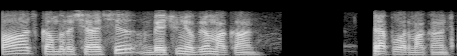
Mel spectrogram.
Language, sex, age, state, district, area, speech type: Kashmiri, male, 30-45, Jammu and Kashmir, Srinagar, urban, conversation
